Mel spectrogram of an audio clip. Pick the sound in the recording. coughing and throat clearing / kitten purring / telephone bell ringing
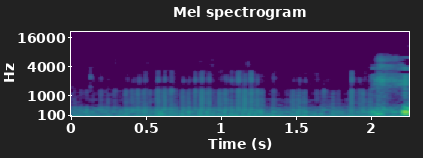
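kitten purring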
